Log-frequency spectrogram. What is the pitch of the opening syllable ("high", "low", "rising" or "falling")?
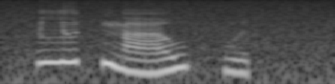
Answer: high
